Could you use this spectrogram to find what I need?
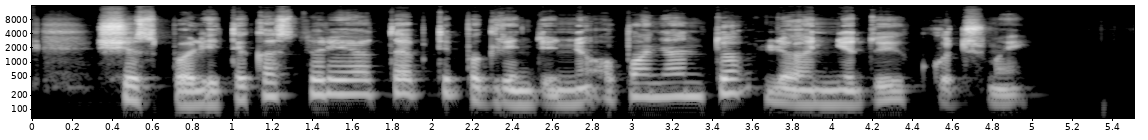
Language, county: Lithuanian, Panevėžys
